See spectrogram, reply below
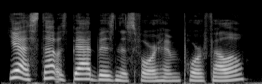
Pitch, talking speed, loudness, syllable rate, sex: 210 Hz, 205 wpm, -19 LUFS, 5.1 syllables/s, female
